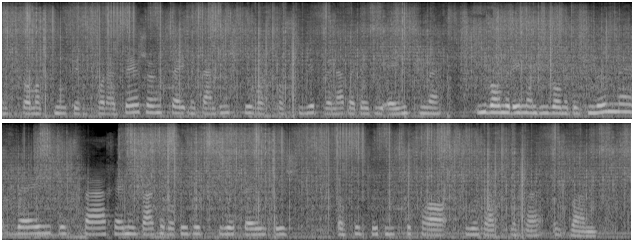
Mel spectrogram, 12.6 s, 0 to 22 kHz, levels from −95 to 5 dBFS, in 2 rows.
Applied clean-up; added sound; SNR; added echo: none; Tools; -2 dB; none.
